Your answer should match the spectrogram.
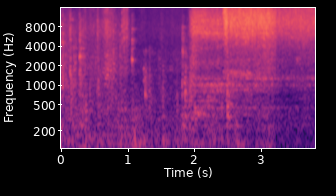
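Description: Clattering, rustling noises give way to a steady hiss of water spraying from a shower in a prison cell, which runs for about a second before cutting back. No voices.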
